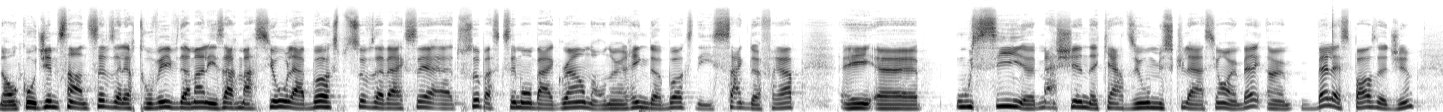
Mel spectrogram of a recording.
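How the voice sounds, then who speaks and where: In a Quebec accent, a man talks at a moderate pace with a high voice, captured on a very clean recording with a silent background. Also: ordinary pitch variation. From Quebec, Montreal. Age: 30s. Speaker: podcast host and gym owner. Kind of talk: casual chat.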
